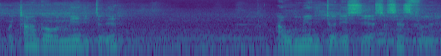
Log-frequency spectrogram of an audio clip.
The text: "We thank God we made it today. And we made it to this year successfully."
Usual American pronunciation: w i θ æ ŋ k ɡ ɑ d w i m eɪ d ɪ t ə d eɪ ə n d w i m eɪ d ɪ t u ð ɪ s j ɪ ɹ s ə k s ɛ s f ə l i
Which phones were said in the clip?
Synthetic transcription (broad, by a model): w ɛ t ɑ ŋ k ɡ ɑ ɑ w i m eɪ d ɪ t ə d eɪ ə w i m eɪ d ɪ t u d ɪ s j s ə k s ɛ s f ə l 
